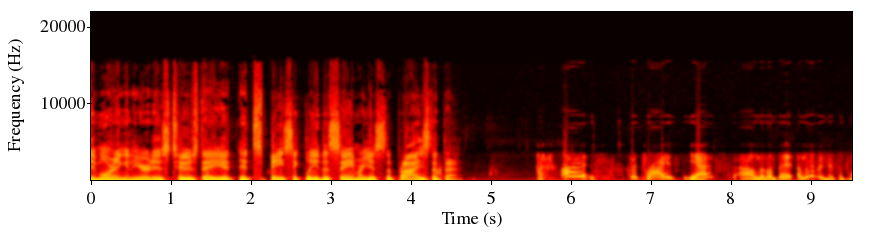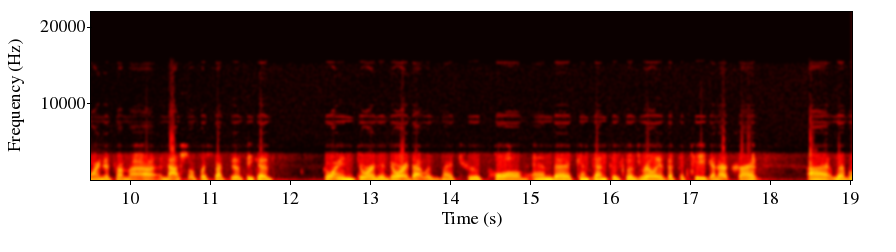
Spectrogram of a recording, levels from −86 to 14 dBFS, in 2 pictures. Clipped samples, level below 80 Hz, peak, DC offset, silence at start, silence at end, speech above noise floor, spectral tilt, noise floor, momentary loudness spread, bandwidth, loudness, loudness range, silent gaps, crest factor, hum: under 0.1%; -48 dBFS; -8 dBFS; under 0.1%; 0 s; 0 s; 38 dB; -5 dB/octave; -59 dBFS; 8 LU; 16 kHz; -21 LUFS; 4 LU; none; 14 dB; none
